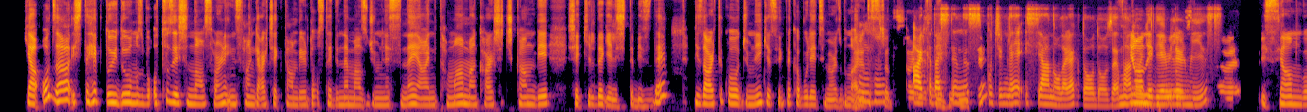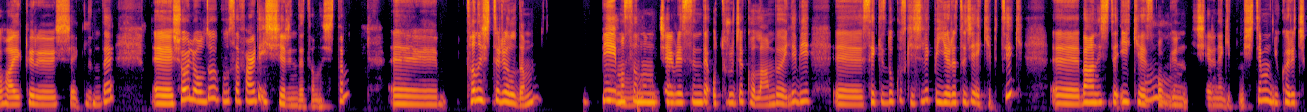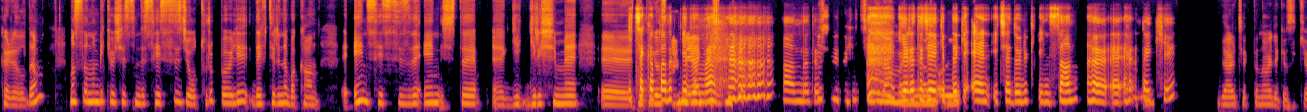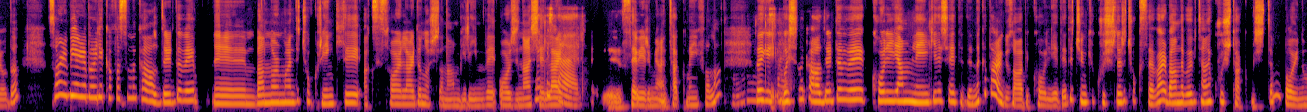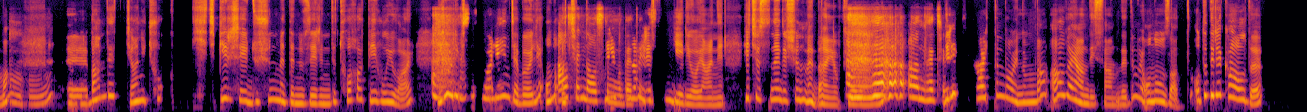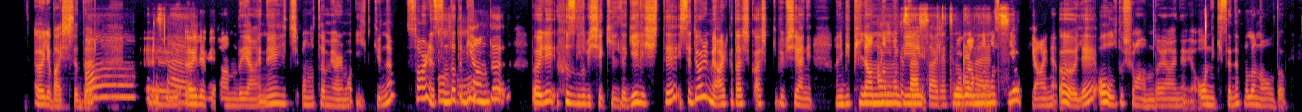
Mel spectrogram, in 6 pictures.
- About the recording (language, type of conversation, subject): Turkish, podcast, Uzun süren arkadaşlıkları nasıl canlı tutarsın?
- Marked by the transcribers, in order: tapping; other background noise; laughing while speaking: "göstermeyen kişiydi"; chuckle; laughing while speaking: "Anladım"; unintelligible speech; chuckle; chuckle; drawn out: "evet"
